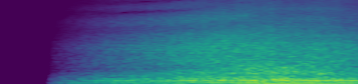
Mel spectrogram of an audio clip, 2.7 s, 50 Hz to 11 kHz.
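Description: A steady, broad roar of highway traffic on Interstate 25 north of Denver, in Weld County, Colorado, swells in after a moment of silence and holds, a dense wash of tire and engine noise with a low rumble underneath and no voices.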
